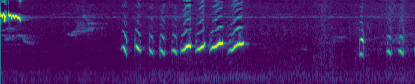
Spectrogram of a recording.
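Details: Oriental magpie-robin in roll song, imitating cililin and serindit: a high buzzy note, then a rising sequence of quick whistled upslurs, followed by a few scattered sharp chips over faint background noise.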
